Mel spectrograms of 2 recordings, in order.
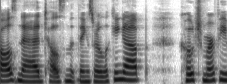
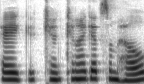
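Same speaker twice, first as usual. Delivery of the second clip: put-on teeny tiny, quiet, hushed little voice; 4 semitones higher, 3 dB quieter than usual. Retelling a scene, voicing a boy duct-taped to a toilet calling for help in [name]'s teeny tiny quiet voice. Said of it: "a very teeny tiny, quiet little voice".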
